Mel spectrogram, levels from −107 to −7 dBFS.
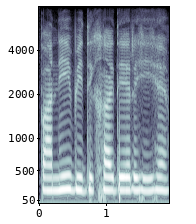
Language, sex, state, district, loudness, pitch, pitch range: Hindi, female, Arunachal Pradesh, Longding, -12 LUFS, 200 Hz, 195-205 Hz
